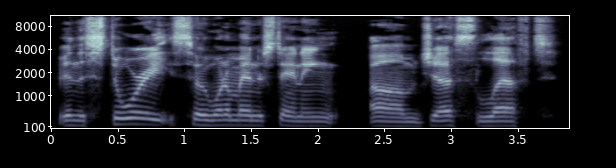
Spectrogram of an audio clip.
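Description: Bright-voiced rambling male host. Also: medium pitch, moderate pace, clear, resonant tone. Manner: rambling, hesitant, many fillers. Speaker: podcast host. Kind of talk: casual interview chat.

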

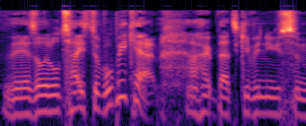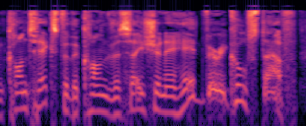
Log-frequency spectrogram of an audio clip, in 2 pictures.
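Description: A man's voice: medium pitch, animated, brisk, creaky, dark tone, faint music behind. An Australian man hosting a podcast, chatting casually with a band, asking questions and laughing often. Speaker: podcast host. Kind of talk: casual interview chat.

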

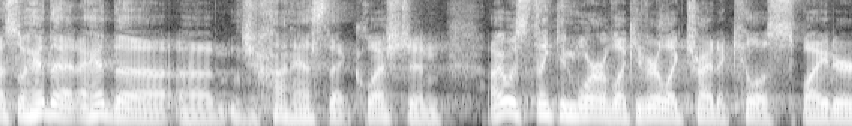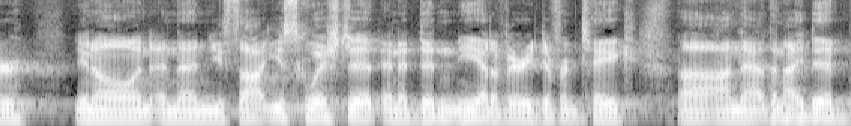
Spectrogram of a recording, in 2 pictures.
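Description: A young male pastor, slightly raspy and recovering his voice, preaching in a loose, rambling way with lots of fillers. His voice rings with long reverb through a church hall. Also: medium pitch. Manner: rambling, self-deprecating, frequent fillers and laughs. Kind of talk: casual conversational sermon.

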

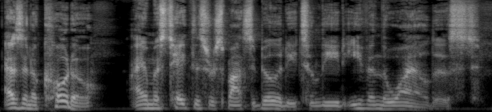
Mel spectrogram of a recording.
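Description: Man playing a calm young clan lord, steady, commanding, story reading. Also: medium pitch, moderate pace, lightly acted. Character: young male clan leader, calm and measured.

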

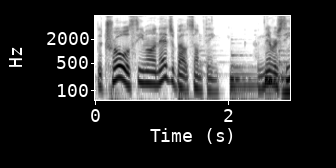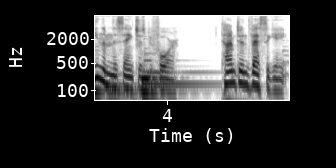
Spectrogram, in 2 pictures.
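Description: A man's voice: medium pitch, animated, moderate pace, lightly acted. A man playing an upbeat, curious young boy hero in an audio drama, eagerly talking to himself over music. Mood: hopeful, curious. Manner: eager, self-narrating. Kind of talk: family audio drama acting.

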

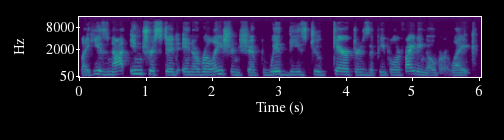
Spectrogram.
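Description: A woman's voice: fairly low pitch, moderate pace, husky. Woman chatting casually, acting out little quotes. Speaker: interview participant, actor. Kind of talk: casual conversational interview.

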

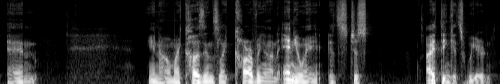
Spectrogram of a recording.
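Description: A young man tells a personal story in a low, rambling, self-deprecating way, restarting his sentences often. The sound is dry and close. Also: darkish tone, dry recording. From United States.

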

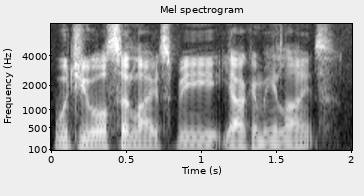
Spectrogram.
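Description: A man hosts a podcast in a loose, comedic style. His voice sits at an average pitch and is recorded dry, with almost no room around it. He jokes easily and swears as he goes. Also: fairly even intonation, quick pace, clean tone, dry recording. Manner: joking, sweary. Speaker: podcast host. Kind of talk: casual comedic chat.

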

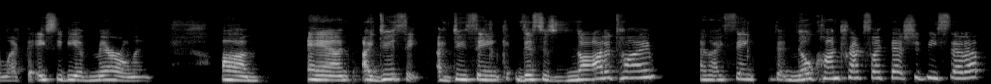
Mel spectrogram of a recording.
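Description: A woman with a booming voice speaking as a guest advocate in a panel discussion, emphatic and repeating herself as she works out her thoughts.

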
